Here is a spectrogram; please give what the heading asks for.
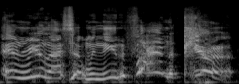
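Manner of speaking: very high, strained, crying shout; stammering, shrieky comedian voice working itself up; Bobcat Goldthwait. Acted. Doing a comedian on covid, frantic high impression. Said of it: "I could do it as Bobcat Goldthwait".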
